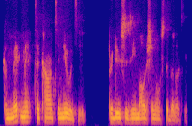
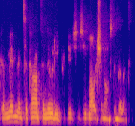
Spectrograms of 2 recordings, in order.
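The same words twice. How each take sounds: First: It is said slowly. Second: It is said at normal speed.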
